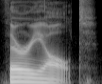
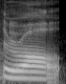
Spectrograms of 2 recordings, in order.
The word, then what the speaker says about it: Theriault: Spell it. Theriault. Thurialt. That's your name. Thuralt. Yeah. Thuralt. That's how I'm going with Thuralt.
